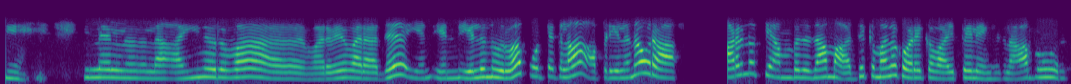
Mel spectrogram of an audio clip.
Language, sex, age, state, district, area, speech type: Tamil, female, 18-30, Tamil Nadu, Mayiladuthurai, rural, conversation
